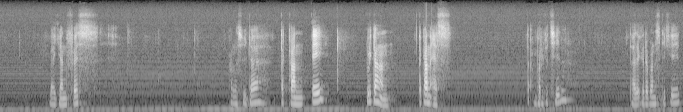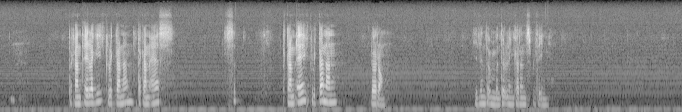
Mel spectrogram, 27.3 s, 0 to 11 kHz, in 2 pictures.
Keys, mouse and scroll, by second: 1.3 shift+right click, 1.5 shift+right click, 2.5 shift+right click, 2.5 middle click, 3.5 shift+right click, 3.9 middle click, 7.4 right click, 7.4 e, 8.7 s, 11.6 click, 11.9 click, 11.9 middle click, 13.1 click, 15.7 right click, 15.7 e, 18.0 s, 18.3 click, 18.3 middle click, 19.5 e, 20.9 right click, 20.9 click, 22.5 middle click, 23.5 Tab, 23.7 scroll down 4, 24.1 middle click.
